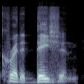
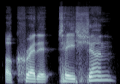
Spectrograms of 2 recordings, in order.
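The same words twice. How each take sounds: First: The syllable before the ending uses a D sound. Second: The syllable before the ending uses a T sound. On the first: The speaker calls it wrong. "don't say accreditation. It's not D-dation" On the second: The speaker calls it right. "it's T-tation"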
